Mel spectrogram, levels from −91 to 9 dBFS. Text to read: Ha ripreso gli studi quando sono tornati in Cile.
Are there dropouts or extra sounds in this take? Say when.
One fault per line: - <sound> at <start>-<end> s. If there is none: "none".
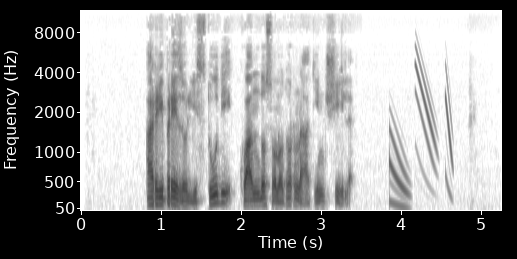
- chirp at 3.8-4.7 s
